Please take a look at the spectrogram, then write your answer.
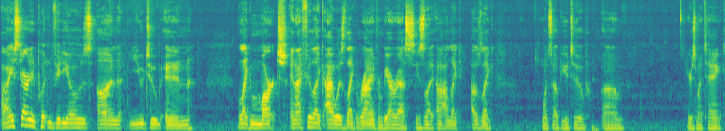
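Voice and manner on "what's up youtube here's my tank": complete deadpan, quiet, flat monotone. Speaker recalling their early youtube videos, imitating their own complete monotone. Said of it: "complete monotone".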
